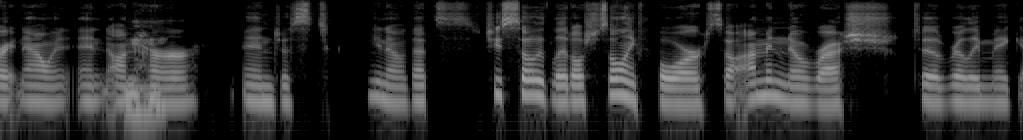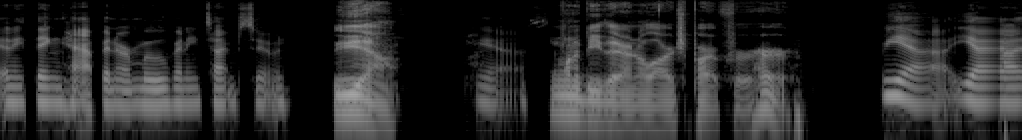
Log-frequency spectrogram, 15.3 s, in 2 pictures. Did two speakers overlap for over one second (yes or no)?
no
